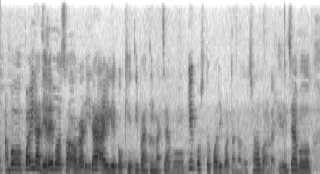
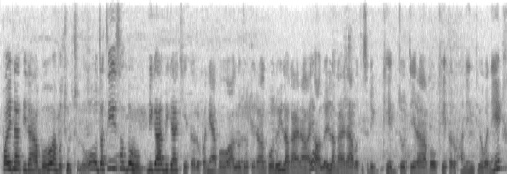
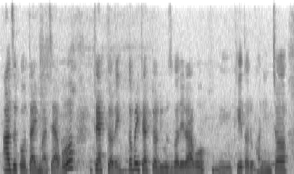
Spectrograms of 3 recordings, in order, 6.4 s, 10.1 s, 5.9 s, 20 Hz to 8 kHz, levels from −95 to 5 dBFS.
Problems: constant background noise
